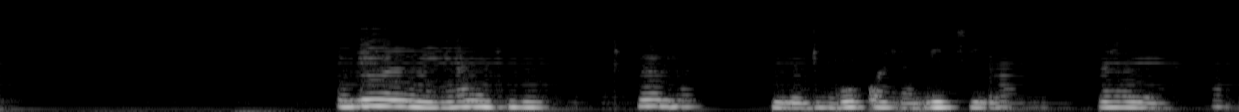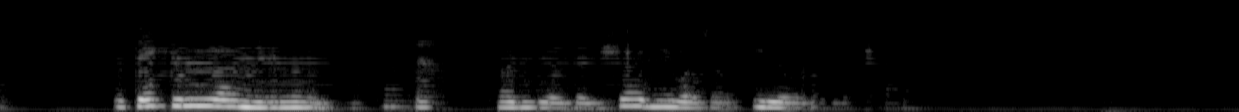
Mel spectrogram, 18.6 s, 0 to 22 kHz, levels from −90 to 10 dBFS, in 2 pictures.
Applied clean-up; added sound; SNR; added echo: neural mask model DeepFilterNet 3.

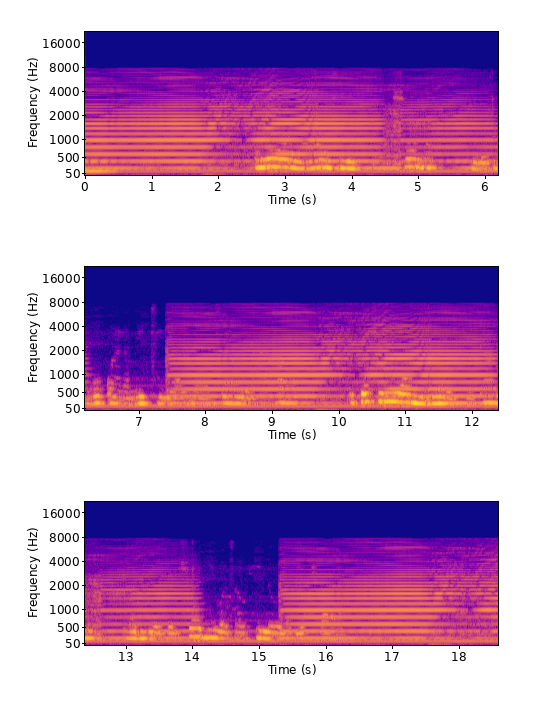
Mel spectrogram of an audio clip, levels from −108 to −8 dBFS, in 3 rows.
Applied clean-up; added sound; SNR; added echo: none; Bowed string instrument; 6 dB; reverberation time 0.3 s.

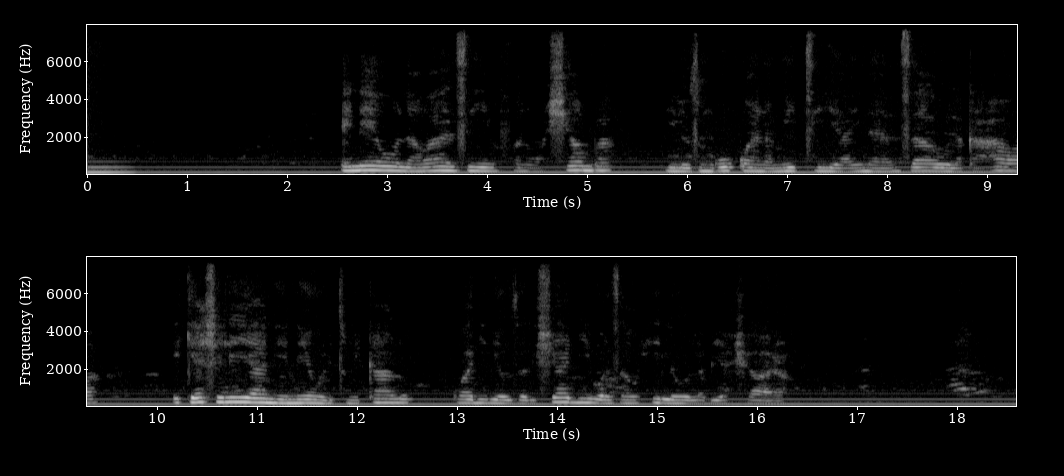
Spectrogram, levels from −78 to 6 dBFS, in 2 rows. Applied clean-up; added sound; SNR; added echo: none; none; none; none.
